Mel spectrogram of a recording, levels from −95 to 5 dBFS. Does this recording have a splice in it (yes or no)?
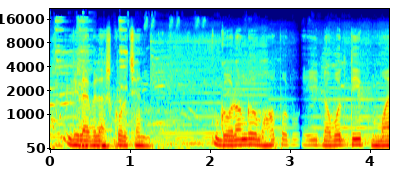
yes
